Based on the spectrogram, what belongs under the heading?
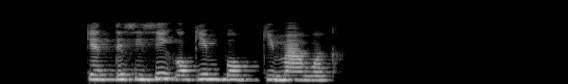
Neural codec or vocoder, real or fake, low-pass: none; real; 7.2 kHz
